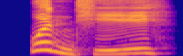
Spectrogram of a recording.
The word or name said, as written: wen4 ti2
